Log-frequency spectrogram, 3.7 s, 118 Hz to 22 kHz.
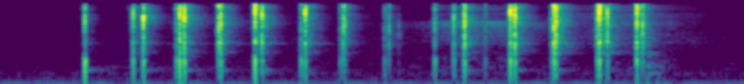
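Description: Fingertips tap on the matte glass back of a Samsung Galaxy S23 phone held in the hands, producing a quick, irregular run of about 14 sharp, dry clicks. Each tap is a bright, broadband tick with almost no ring, over a faint steady low hum.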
